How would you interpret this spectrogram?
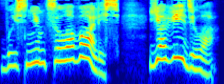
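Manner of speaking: high, loud, slow accusing cry; furious jealous outburst; jealous accusation. Acted. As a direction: shriek it at your sister. Jealous sister accuses loudly.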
